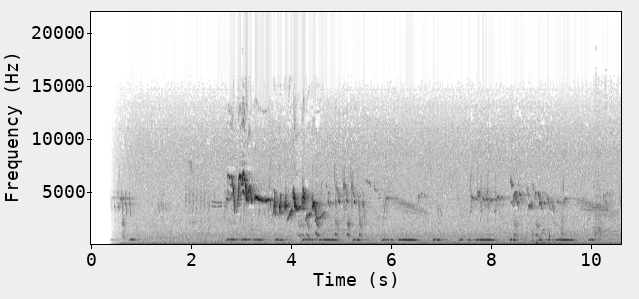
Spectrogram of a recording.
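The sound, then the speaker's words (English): Birds chirp and trill in bright, quick bursts on a sunny day in the countryside, over a steady outdoor hum, with a repeated low call pulsing in the background. The birdsong peaks early, then continues more sparsely. “Ah, it's a peaceful sunny day in the country. Can you hear the birds?”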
